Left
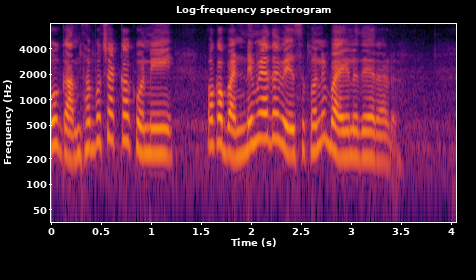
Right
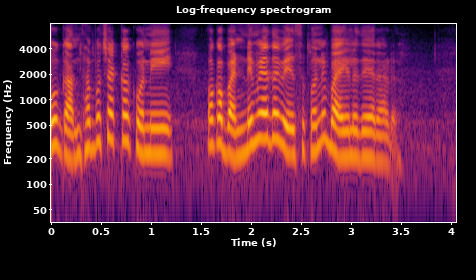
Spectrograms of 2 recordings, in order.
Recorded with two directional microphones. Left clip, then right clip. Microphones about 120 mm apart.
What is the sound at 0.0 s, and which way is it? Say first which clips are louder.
Speech: right 6 dB; 35° right (ahead or behind).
